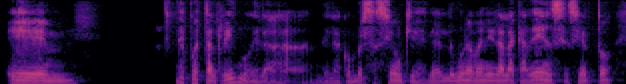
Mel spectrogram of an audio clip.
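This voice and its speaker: A man with a Chilean accent lecturing as an instructor, halting and full of fillers and tag questions. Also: fairly low pitch, steady tone, warm tone, husky. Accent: Chilean Spanish. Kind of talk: recorded lecture.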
